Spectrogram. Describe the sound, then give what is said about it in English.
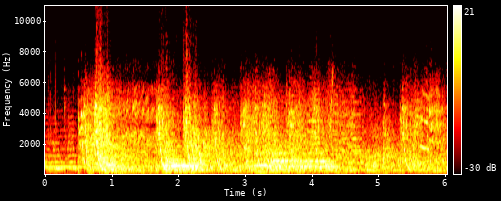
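Heavy blast doors slam shut with loud metallic crashes and thuds, one after another, leaving a ringing, clattering rumble between the impacts. “Close the blast doors!”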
